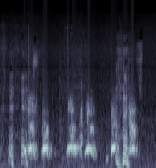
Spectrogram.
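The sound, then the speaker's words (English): A pet dog barks in a string of loud, short, harmonic woofs, grouped in quick clusters with brief pauses between them. “your dog doesn't like the idea either, does he? Oh, you can hear my dog.”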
